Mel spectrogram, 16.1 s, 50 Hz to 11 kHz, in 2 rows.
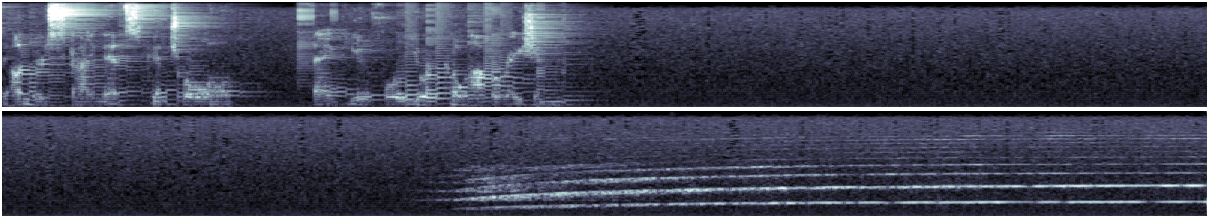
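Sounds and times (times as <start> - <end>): static hiss: 0.0 - 11.4
low hum: 0.0 - 16.0
air-raid siren wailing: 10.8 - 16.0.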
